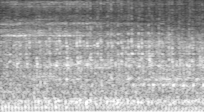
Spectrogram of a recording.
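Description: A farm tractor's diesel engine idles steadily nearby during flood-irrigation work on a replant field, a constant low rumble with slight knocking vibration, no talk over it.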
